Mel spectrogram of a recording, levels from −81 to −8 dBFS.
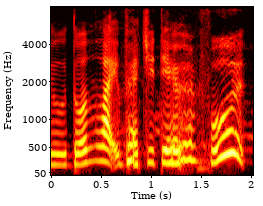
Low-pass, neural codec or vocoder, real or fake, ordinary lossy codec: none; codec, 16 kHz, 4 kbps, FreqCodec, larger model; fake; none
